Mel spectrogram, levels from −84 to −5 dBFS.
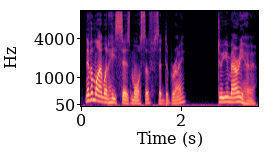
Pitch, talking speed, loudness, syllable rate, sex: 135 Hz, 205 wpm, -19 LUFS, 5.8 syllables/s, male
